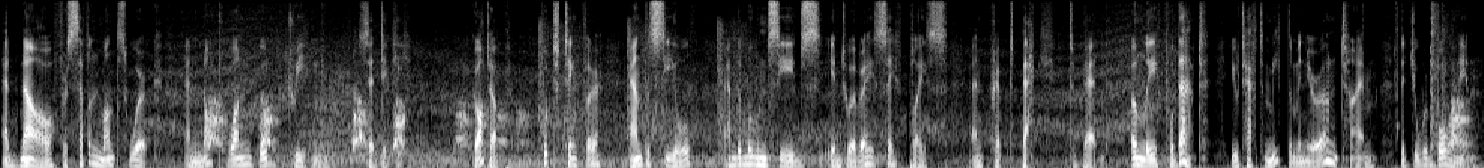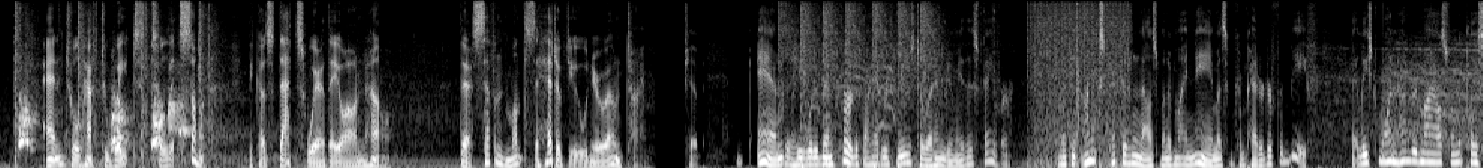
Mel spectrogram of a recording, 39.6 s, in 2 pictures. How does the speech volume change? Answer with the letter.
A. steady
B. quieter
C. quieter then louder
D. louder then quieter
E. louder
A.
